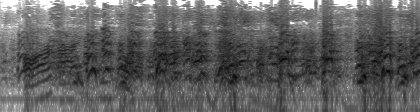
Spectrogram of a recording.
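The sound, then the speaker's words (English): Excited dogs bark, yip and whimper without pause, loud and overlapping in a dense, busy chorus. “These dogs love me too much. Maybe I should feed them.”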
